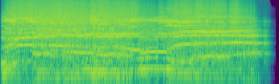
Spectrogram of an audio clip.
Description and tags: Demonic Roar
Scream, Roar, demostration, hell, free, sound, Games, Rpg, Game, test, scary, Demon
